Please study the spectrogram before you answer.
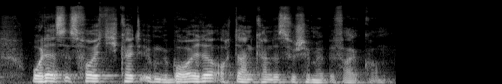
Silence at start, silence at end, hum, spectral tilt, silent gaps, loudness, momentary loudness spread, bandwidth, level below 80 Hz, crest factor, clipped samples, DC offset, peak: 0 s; 1.1 s; none; -6 dB/octave; none; -15 LUFS; 13 LU; 16.5 kHz; -44 dBFS; 14 dB; under 0.1%; under 0.1%; 0 dBFS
